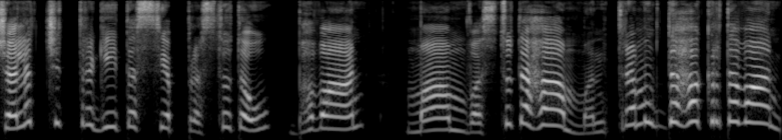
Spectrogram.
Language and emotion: Sanskrit, surprised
